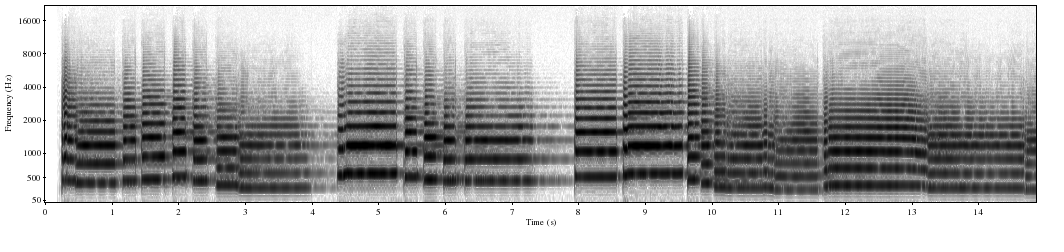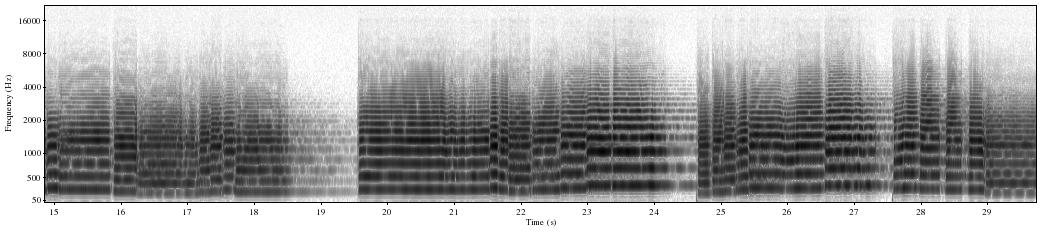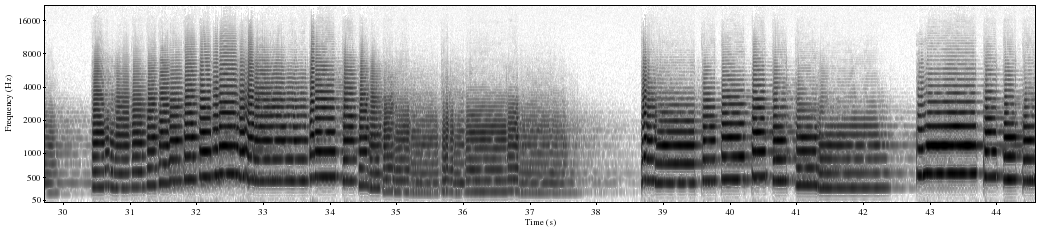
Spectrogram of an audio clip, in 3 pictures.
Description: Trumpet Cool Vibe 80

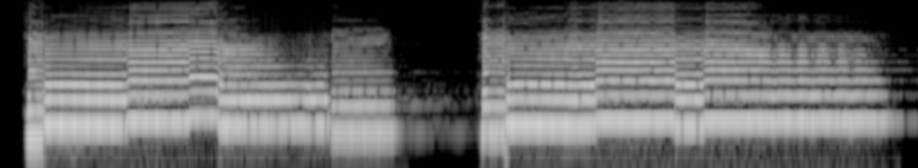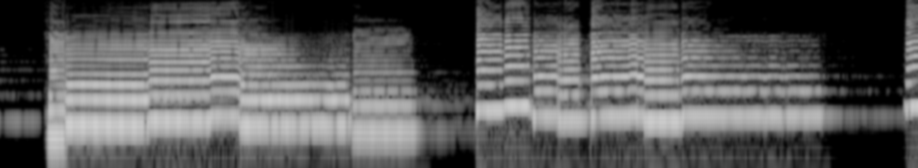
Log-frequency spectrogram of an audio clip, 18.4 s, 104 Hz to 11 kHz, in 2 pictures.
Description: Street Alto Sax Melancholy 105

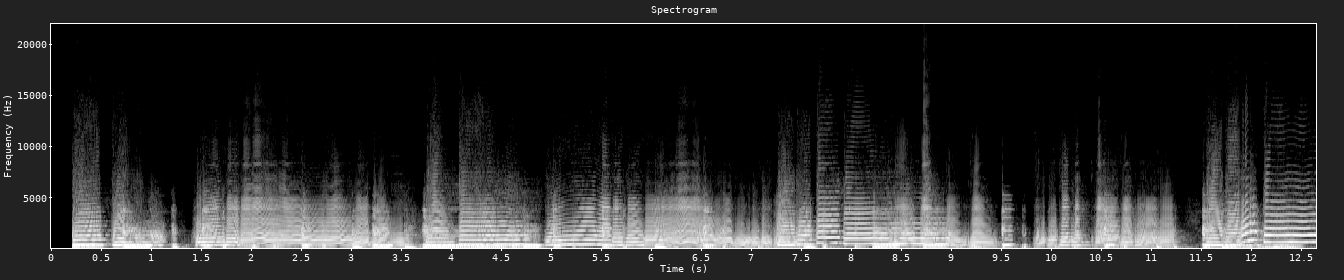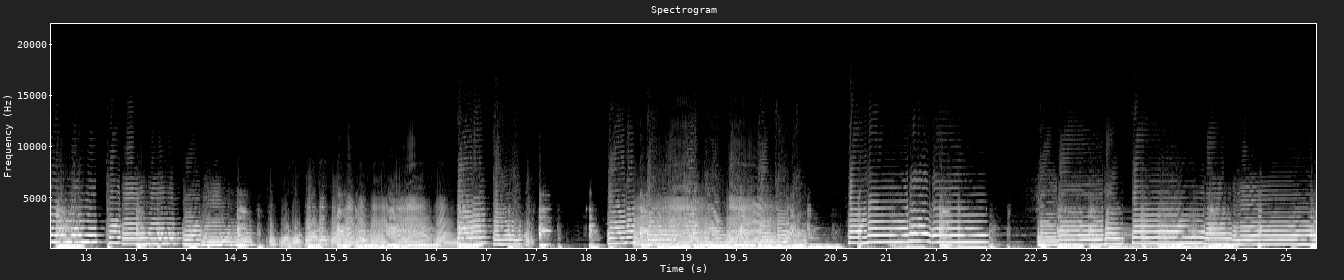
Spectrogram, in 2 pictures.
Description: Street Trombone Trumpet Combo 120

